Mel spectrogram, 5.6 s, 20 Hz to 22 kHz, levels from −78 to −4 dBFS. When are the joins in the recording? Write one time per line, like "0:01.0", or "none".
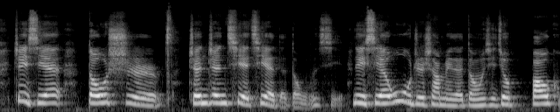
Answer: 0:03.5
